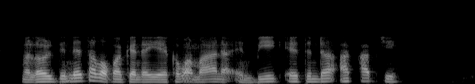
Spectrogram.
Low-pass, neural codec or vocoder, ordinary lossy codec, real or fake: 3.6 kHz; codec, 16 kHz, 0.5 kbps, X-Codec, HuBERT features, trained on LibriSpeech; none; fake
